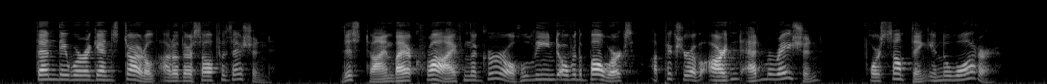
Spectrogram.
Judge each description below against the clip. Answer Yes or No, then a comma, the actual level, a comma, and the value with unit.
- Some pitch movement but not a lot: Yes, average, 3.7 semitones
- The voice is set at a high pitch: Yes, high, 215 Hz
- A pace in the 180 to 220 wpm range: Yes, average, 190 wpm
